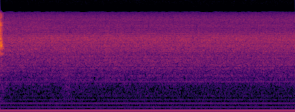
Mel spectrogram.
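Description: Steady low hum with a faint hiss over it: the background noise of a computer microphone recording, with nothing else happening.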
